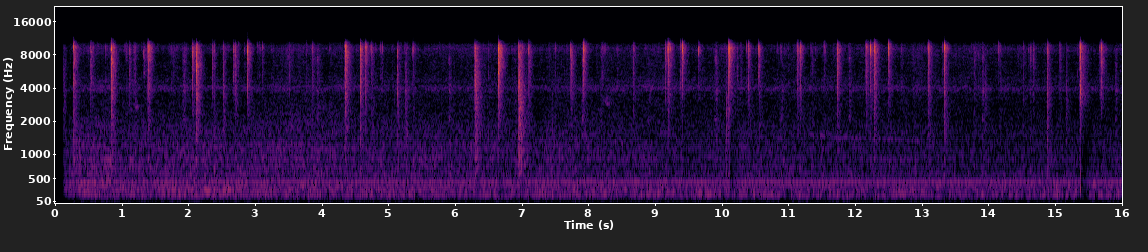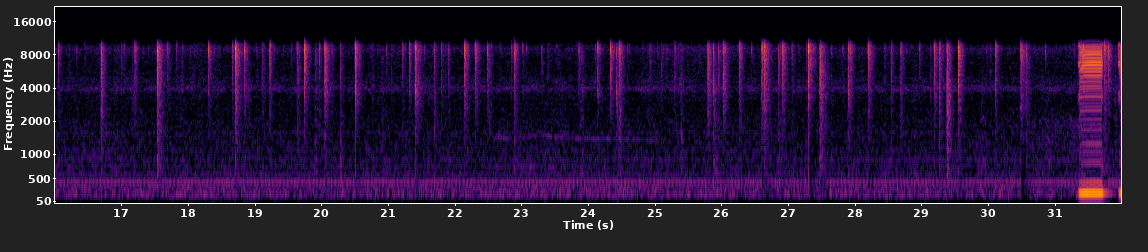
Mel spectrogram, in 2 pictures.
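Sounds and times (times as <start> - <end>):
wood fire crackling: 0.1 - 31.0
faint steady hum: 27.8 - 31.9.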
